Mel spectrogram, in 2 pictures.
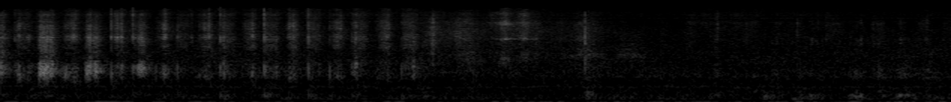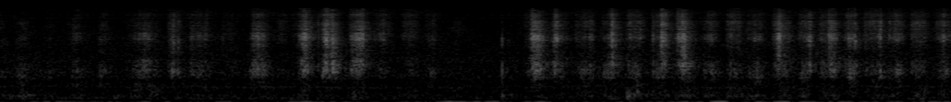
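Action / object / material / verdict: scrape / wax-coated scratch-art paper and wooden stylus / coated paper / none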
